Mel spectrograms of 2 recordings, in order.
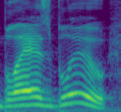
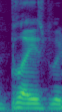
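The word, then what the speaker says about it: BlazBlue: there's that fighting game blaz blue also people get so pissed and like no it's blaze blue just cuz the E isn't there doesn't mean it's not pronounced that way and I'm like all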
